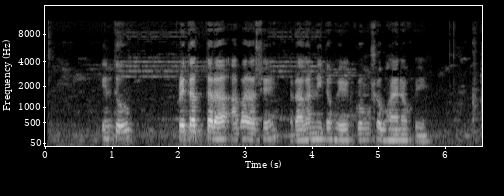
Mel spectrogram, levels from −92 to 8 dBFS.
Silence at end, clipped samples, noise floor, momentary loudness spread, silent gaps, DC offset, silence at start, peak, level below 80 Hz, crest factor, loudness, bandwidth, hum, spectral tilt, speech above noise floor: 0.1 s; under 0.1%; -55 dBFS; 19 LU; none; under 0.1%; 0.85 s; -4 dBFS; -56 dBFS; 20 dB; -24 LUFS; 11.5 kHz; none; -6 dB/octave; 32 dB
